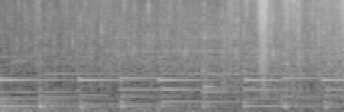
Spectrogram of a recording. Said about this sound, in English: No, it's starting to rain.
